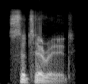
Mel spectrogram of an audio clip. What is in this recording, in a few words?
"satyrid", British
